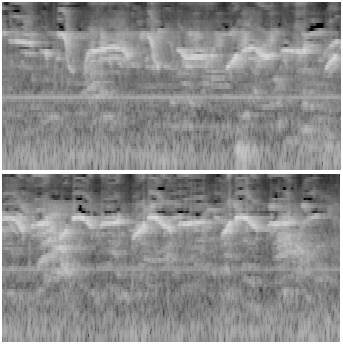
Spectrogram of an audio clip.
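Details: Chinese hwamei in Vietnam singing a rich, fast run of slurred whistles and warbled phrases, rising and falling, with a steady faint background hum.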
